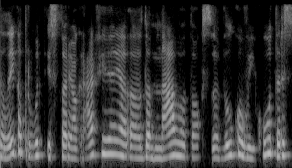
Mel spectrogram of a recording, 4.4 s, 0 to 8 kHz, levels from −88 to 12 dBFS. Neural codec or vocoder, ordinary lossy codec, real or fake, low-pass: vocoder, 44.1 kHz, 80 mel bands, Vocos; MP3, 64 kbps; fake; 7.2 kHz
